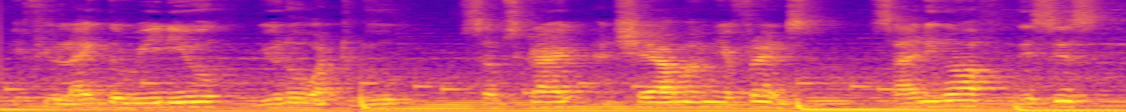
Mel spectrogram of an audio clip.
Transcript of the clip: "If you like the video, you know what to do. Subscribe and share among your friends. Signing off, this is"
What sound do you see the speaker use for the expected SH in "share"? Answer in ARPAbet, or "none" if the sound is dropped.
SH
